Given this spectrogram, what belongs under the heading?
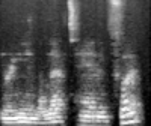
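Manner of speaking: soft, unhurried movement cues; serene tai chi cues. Shown as a demonstration. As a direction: calmly talk them through the form. Leads a tai chi form.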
